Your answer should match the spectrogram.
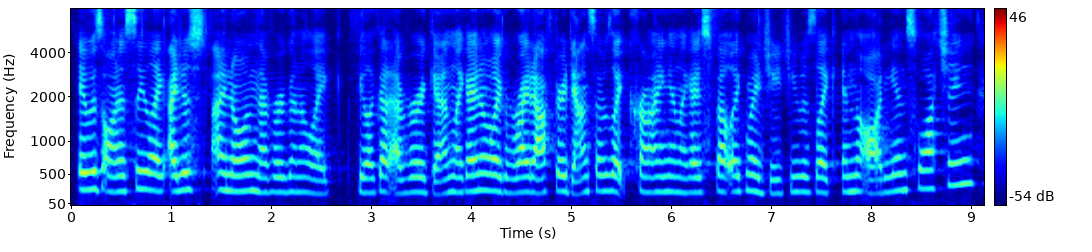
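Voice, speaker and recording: A woman's voice: fairly high pitch, fairly even intonation, fast talker, hardly any pauses, a little mellow, clear, resonant tone. Young woman, gushing filler-heavy talk. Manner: gushing, many "like" fillers, restarts. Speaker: dancer. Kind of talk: interview answer.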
